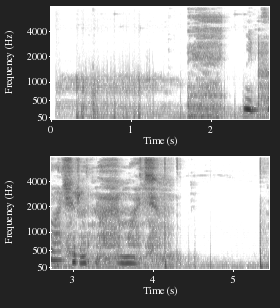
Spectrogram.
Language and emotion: Russian, sad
